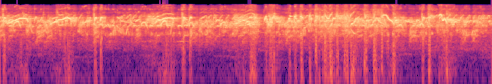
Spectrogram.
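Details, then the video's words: A lure recording for catching small birds, full of noisy flock chatter: shrill overlapping twitters and thin whistled slurs pour out continuously, with frequent dry clicks underneath. "suara pikat burung kecil ribut"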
